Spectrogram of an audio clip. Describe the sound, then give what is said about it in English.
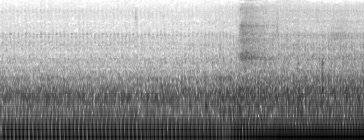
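A car engine hums steadily in a low rumble, then swells louder about two-thirds through as the vehicle accelerates, with a brief burst of higher noise. “They're driving away! Quick! Quick!”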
